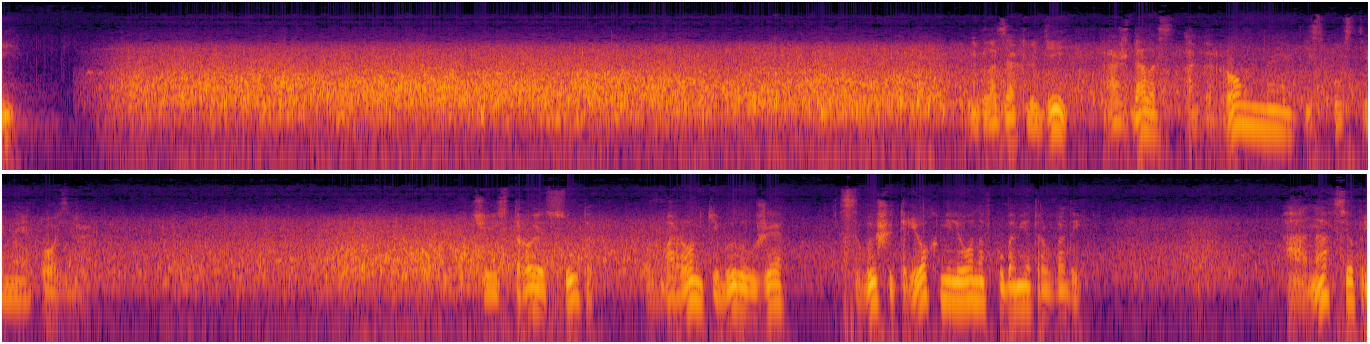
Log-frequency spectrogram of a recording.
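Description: Water roars and churns as a torrent rushes down a rocky slope.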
